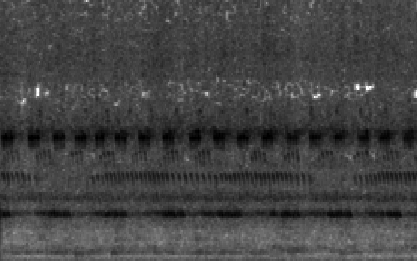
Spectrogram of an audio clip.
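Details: Cricket chorus meant to repel rats, lull listeners to sleep and tutor birds; dense overlapping high pulsed trills in rapid rhythm, several callers layered, continuous insect hum underneath.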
